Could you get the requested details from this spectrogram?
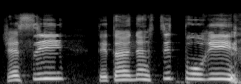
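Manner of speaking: high-pitched French put-down, performed on request; insulting in French. Pretend. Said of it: "tell Jesse in French just how horrible he is".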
